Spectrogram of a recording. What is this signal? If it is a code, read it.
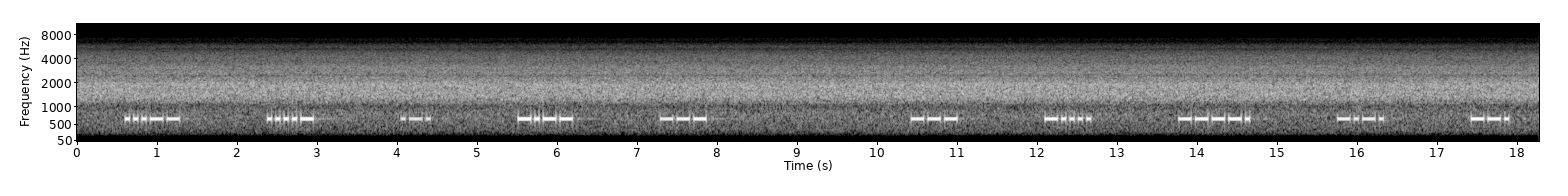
Morse code, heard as a keyed tone, machine-sent, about 23 wpm, spaced as for 7 wpm, 650 Hz, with radio static and fading. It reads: 34RYO O69CG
